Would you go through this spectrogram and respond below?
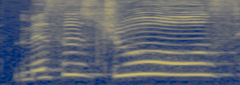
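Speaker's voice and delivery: high, slow, loud call across the room; a kid calling the teacher from the doorway, loud and high. Acted. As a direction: call her name out, drawn out and high. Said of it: "he called".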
